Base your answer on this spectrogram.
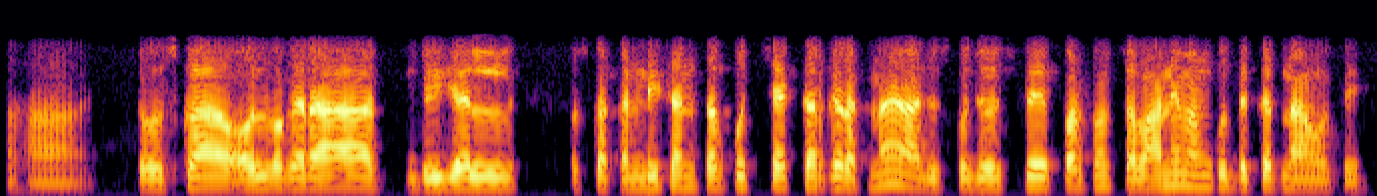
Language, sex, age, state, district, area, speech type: Hindi, male, 18-30, Rajasthan, Karauli, rural, conversation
